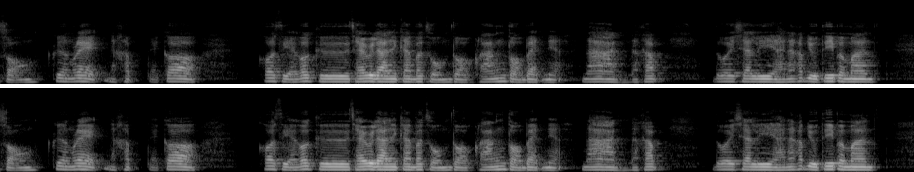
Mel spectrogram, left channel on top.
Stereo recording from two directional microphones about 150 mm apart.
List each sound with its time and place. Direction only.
0.0 s speech: 45° right (ahead or behind)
